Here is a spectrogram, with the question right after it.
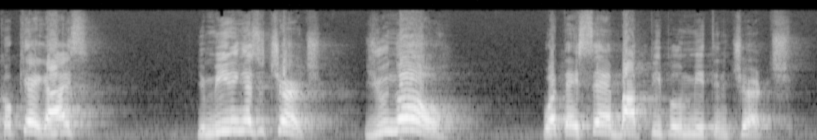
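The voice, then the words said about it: Put-on Russian accent. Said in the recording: “That's my Russian accent. You like it? Not bad, huh? I trained with Russians lots.”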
